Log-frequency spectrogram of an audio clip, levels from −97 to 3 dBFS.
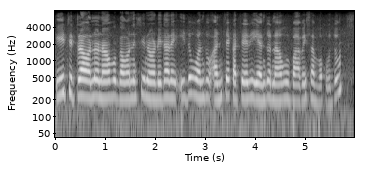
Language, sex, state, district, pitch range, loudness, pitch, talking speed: Kannada, female, Karnataka, Bangalore, 200-225 Hz, -16 LUFS, 215 Hz, 120 wpm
